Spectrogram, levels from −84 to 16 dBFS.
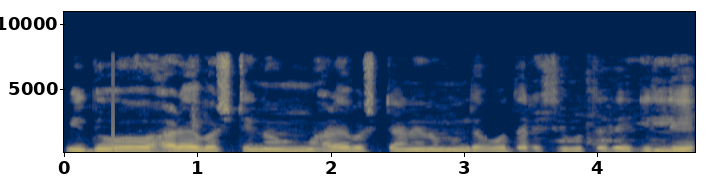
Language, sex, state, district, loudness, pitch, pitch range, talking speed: Kannada, male, Karnataka, Dharwad, -19 LUFS, 125 Hz, 120-130 Hz, 165 wpm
